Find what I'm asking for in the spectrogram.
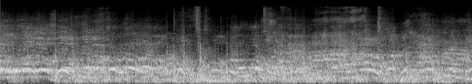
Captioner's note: shouting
